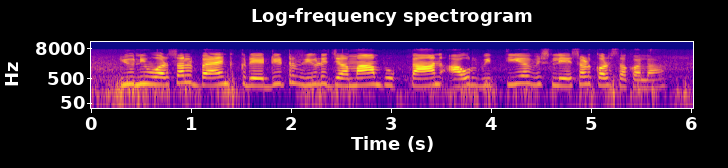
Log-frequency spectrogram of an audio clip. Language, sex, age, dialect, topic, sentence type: Bhojpuri, female, 18-24, Western, banking, statement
